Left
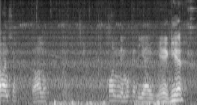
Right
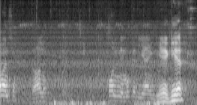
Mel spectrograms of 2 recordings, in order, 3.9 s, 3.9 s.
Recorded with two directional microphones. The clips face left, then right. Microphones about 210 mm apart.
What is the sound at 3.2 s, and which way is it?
Speech, 40° right (ahead or behind).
